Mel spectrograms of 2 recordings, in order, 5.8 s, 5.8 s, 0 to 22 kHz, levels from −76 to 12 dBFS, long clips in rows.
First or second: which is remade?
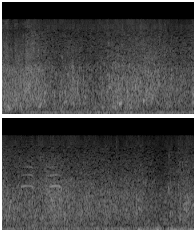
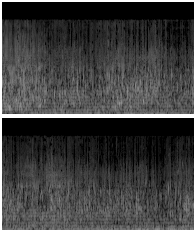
second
